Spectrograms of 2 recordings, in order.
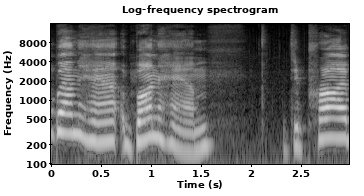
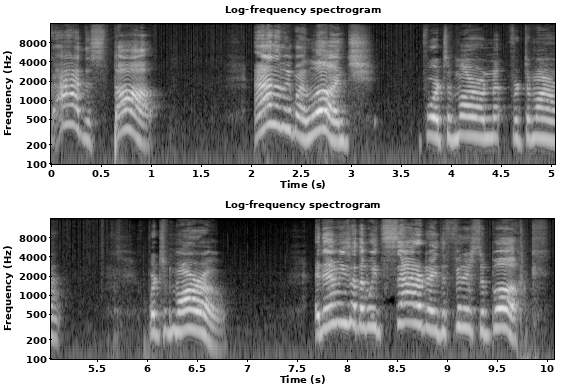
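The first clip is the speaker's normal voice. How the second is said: exasperated complaining; 5 semitones higher, 5 dB louder than usual. Real, not acted. Complaining about long foreword.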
